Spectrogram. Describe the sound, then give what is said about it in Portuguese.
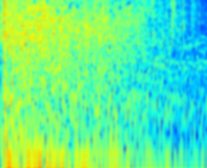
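A door explodes in a loud, deep blast that bursts at once and rumbles on with a crackling, debris-like roar, slowly fading over a few seconds, with no voices. “a porta explode e entra quatro elfos nus, completamente sujos de água imunda, flutuando com magia e muito furiosos.”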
